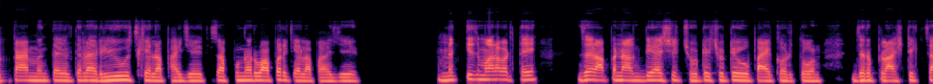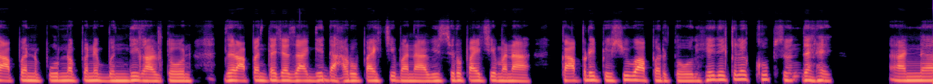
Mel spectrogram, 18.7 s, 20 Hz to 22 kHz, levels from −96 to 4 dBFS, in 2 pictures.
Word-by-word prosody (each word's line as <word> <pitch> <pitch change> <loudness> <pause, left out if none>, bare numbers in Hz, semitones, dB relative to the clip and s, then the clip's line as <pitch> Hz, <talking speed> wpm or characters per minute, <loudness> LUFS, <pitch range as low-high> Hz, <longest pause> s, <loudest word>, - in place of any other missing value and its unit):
काय 145 0 +4
म्हणता 140 0 -1
येईल, 140 -2 0
त्याला 145 -1 +1
रियुज 150 +4 +3
केला 135 -3 +2
पाहिजे, 130 +1 -1
त्याचा 140 +2 -2
पुनर्वापर 150 +1 +2
केला 130 -2 0
पाहिजे. 125 +1 -2 0.9
नक्कीच, 165 +3 0
मला 175 0 +4
वाटतयं, 165 0 0 0.5
जर 160 0 +4
आपण 150 +1 +3
अगदी 145 +1 +1
असे 150 0 +1
छोटे-छोटे 140 +1 -2
उपाय 135 -2 +2
करतो. 130 0 -2 0.4
जर 145 0 +3
प्लास्टिकचा 135 0 0
आपण 135 +1 +1
पूर्णपणे 140 0 0
बंदी 135 +2 +2
घालतो, 130 -1 +1 0.4
जर 145 0 +4
आपण 135 +2 +2
त्याच्या 145 0 +2
जागी 135 +1 +1
₹10ची 135 +2 0
म्हणा, 130 -3 +1
₹20ची 140 +1 -1
म्हणा, 130 -2 +2 0.4
कापडी 140 +3 +2
पिशवी 145 +3 -1
वापरतो. 135 -3 +1
हेदेखील 165 +2 -1
एक 180 - -1
खूप 175 -1 -5
सुंदर 150 0 -2
आहे. 140 -2 0 0.6
आणि 140 0 +2
140 Hz, 140 wpm, -23 LUFS, 130-150 Hz, 0.9 s, काय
